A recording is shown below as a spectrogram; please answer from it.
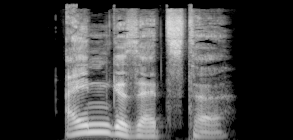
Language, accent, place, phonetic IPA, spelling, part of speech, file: German, Germany, Berlin, [ˈaɪ̯nɡəˌzɛt͡stə], eingesetzte, adjective, De-eingesetzte.ogg
- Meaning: inflection of eingesetzt: 1. strong/mixed nominative/accusative feminine singular 2. strong nominative/accusative plural 3. weak nominative all-gender singular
